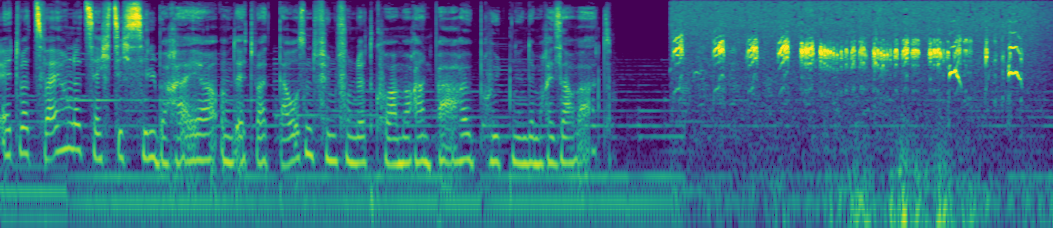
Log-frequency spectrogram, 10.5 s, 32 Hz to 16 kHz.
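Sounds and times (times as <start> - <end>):
speech: 0.0 - 6.9
pied avocet calling with sharp high piping notes: 6.7 - 10.5.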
